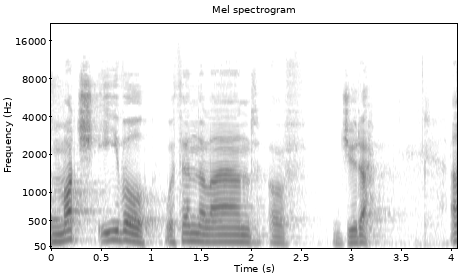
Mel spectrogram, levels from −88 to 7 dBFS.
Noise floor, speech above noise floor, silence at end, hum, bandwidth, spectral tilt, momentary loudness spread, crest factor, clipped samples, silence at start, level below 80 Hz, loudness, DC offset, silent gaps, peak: -67 dBFS; 29 dB; 0 s; none; 13.5 kHz; -5 dB/octave; 13 LU; 22 dB; under 0.1%; 0 s; -80 dBFS; -39 LUFS; under 0.1%; none; -18 dBFS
